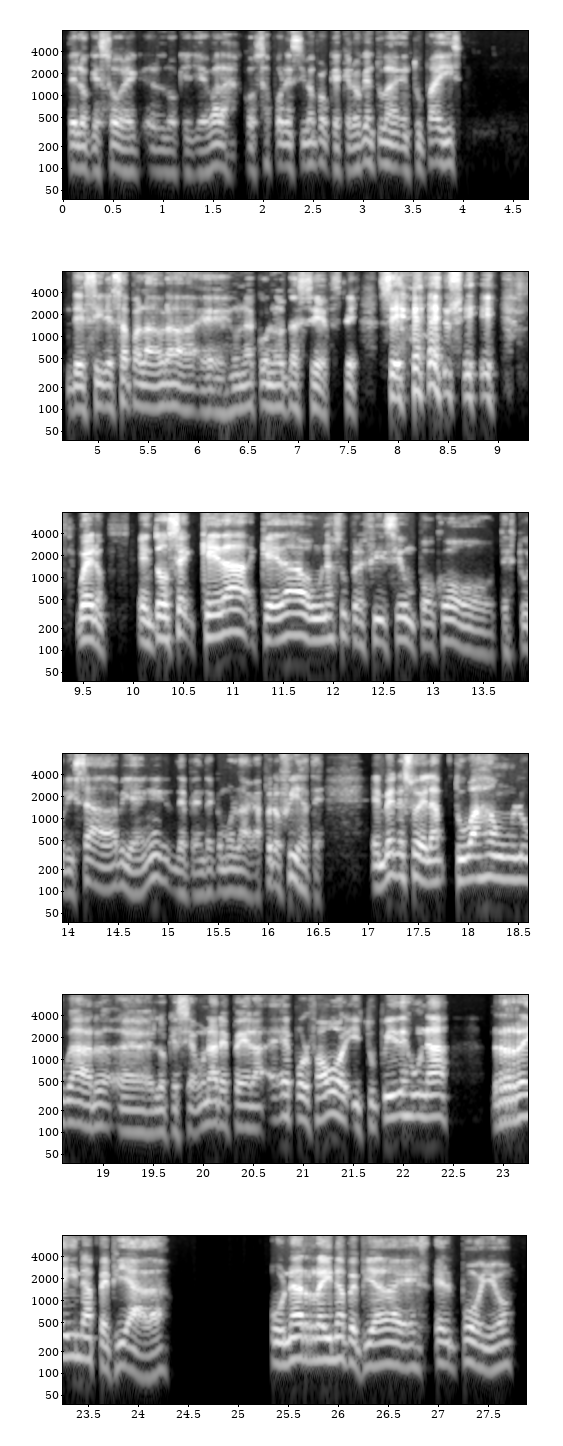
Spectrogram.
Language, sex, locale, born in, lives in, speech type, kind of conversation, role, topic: Spanish, male, es-VE, Venezuela, United States, conversation, unstructured, none, ¿Puedes contarme una anécdota divertida de alguna celebración cultural?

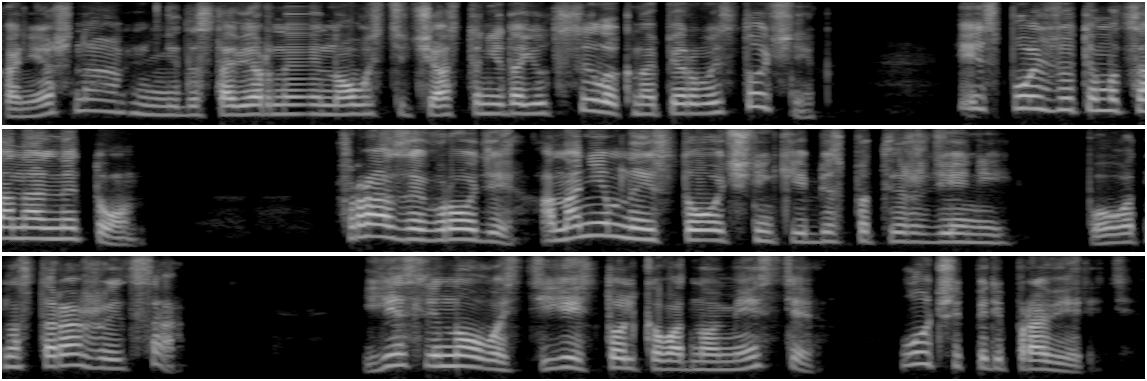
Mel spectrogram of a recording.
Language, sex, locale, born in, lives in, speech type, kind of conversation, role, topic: Russian, male, ru-RU, Russia, United States, read, expert-assistant, expert, Как мамам проверять достоверность информации и новостей в чатах?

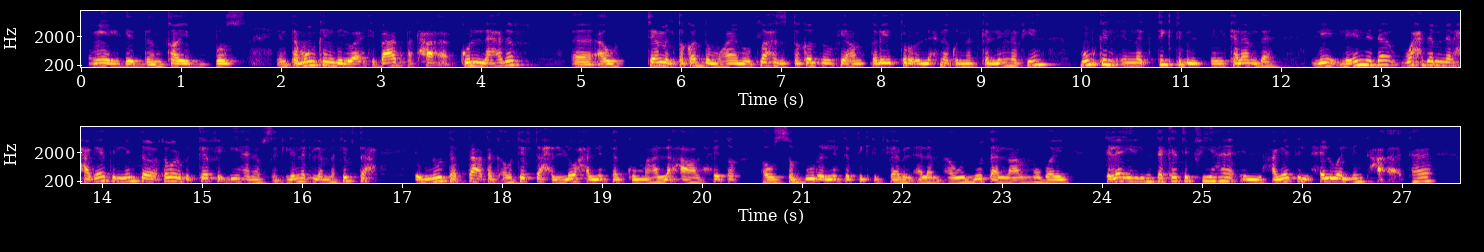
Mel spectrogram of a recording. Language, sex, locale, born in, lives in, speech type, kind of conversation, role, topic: Arabic, male, ar-EG, Egypt, Egypt, conversation, advice, advisor, إزاي ألاحظ وأحتفل بالتقدّم الصغير في حياتي اليومية؟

